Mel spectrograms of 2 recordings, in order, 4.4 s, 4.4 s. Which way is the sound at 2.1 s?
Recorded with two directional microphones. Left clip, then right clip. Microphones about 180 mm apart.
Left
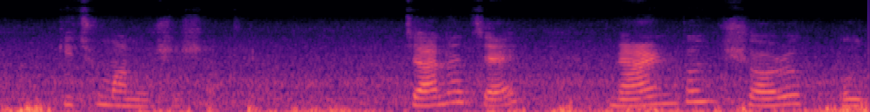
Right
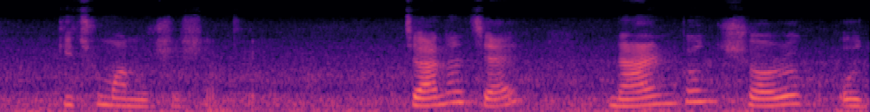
35° right (ahead or behind).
